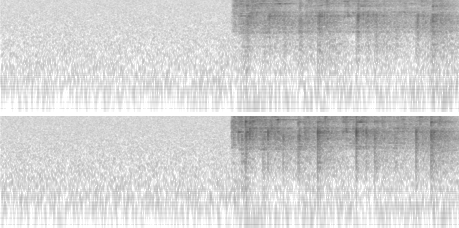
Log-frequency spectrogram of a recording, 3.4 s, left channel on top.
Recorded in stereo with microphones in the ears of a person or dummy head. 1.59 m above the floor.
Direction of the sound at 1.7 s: 55° right (ahead or behind).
